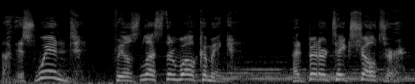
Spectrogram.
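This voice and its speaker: An actor voicing a bold, heroic warrior in a video game, theatrical in battle cries and musing asides. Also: male voice, high-pitched, lively intonation, a little slow, music in the background. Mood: wary, musing.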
